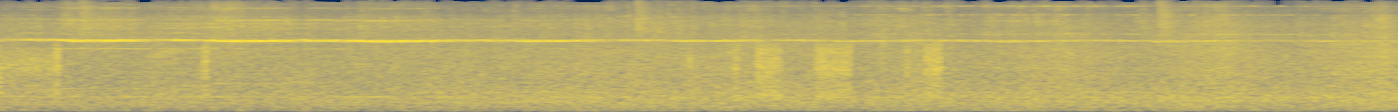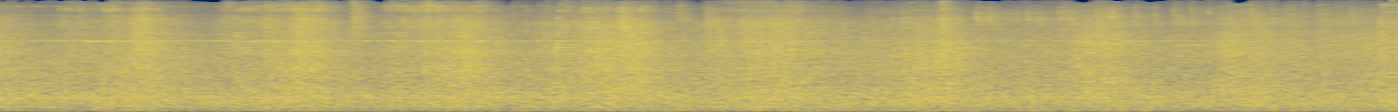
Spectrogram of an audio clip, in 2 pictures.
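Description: Freight train of boxcars, coil cars and covered hoppers rolling past close by, its steel wheels clattering on the rails. A steady high wheel squeal rings over the rumble at first and fades out about halfway through.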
